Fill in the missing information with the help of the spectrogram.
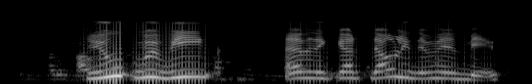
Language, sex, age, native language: Icelandic, male, 13, Icelandic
